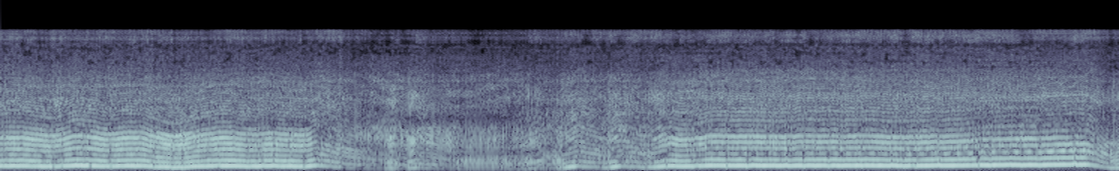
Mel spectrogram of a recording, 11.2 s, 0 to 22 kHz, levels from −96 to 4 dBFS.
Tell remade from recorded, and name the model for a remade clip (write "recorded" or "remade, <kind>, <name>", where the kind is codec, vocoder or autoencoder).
remade, vocoder, WaveNeXt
